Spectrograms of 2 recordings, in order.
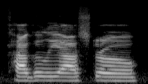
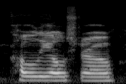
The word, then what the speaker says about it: Cogliostro: I heard the name obviously they pronounce it cogliostro but it's really Colio Stroh and I heard it'll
